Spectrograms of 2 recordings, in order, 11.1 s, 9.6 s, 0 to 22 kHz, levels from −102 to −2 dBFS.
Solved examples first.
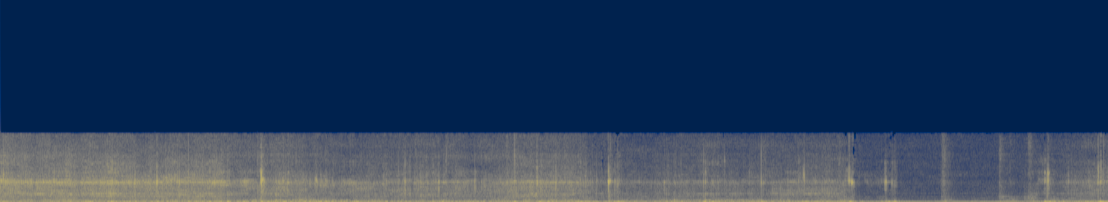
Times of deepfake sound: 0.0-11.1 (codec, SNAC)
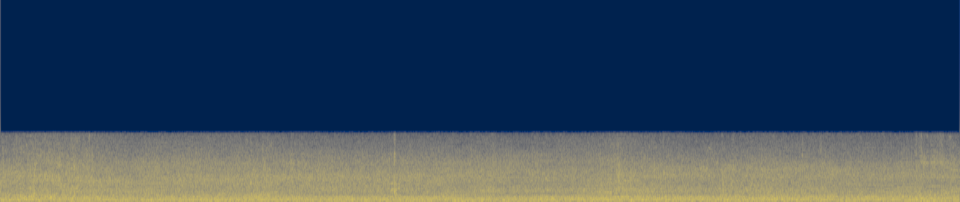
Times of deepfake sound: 1.2-1.7 (codec, SNAC); 4.3-6.4; 8.3-9.6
